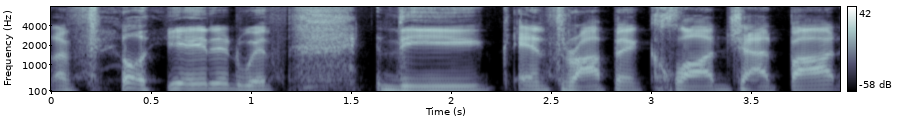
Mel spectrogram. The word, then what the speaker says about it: Clawd: affiliated with the anthropic claude chatbot. It is spelled or was spelled C L A W D. Uh so Claude like a lobster is clawed.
